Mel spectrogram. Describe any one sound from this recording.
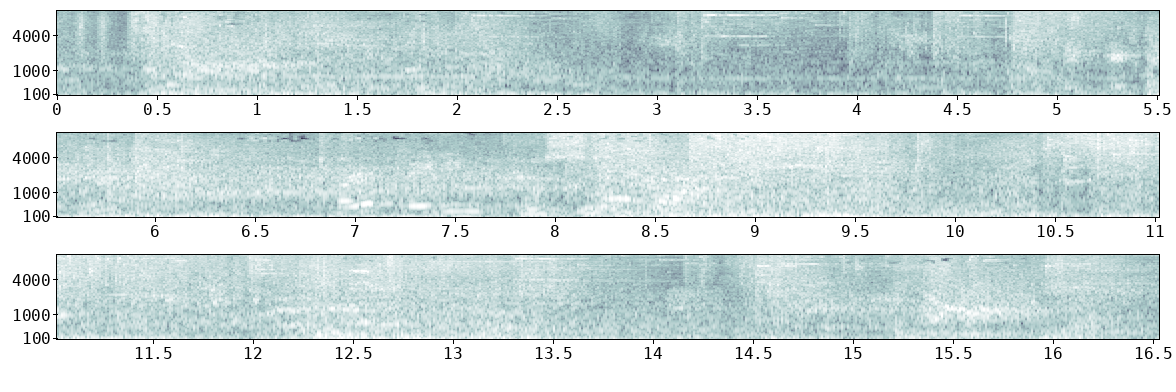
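Spell blasts and whooshes crackle and boom in a game battle.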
